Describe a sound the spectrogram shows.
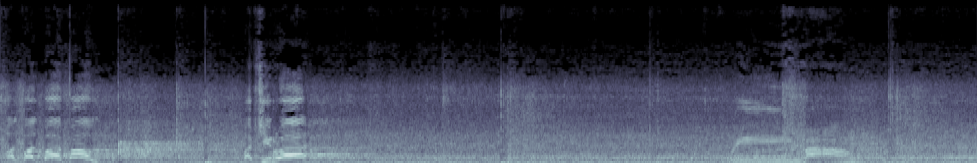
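Young men shout and call out in a large echoing hall.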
